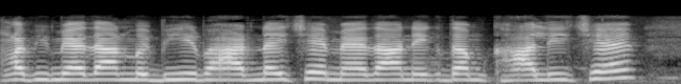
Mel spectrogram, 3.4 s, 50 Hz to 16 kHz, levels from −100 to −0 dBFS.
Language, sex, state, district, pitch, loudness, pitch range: Magahi, female, Bihar, Samastipur, 250 Hz, -15 LUFS, 245-260 Hz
